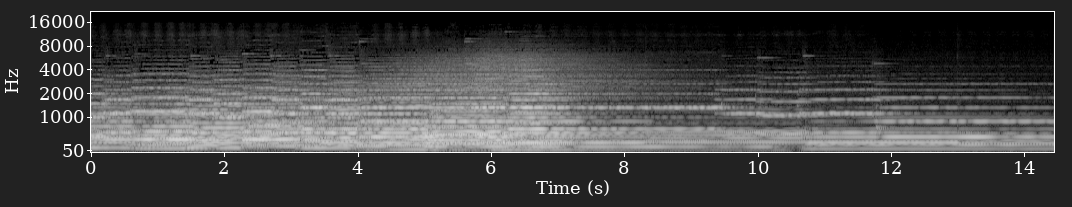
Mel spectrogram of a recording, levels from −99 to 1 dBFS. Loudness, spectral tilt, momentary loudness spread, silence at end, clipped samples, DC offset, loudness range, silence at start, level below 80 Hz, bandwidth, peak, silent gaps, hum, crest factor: -23 LUFS; -7 dB/octave; 12 LU; 0 s; under 0.1%; under 0.1%; 11 LU; 0 s; -52 dBFS; 9.8 kHz; -6 dBFS; none; none; 16 dB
